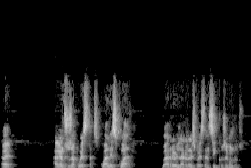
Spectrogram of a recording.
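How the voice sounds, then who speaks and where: A man's voice: mid-range voice, normal speed, a bit bright. A man giving a video lecture as a linguistics teacher, explaining step by step and quizzing his viewers directly.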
